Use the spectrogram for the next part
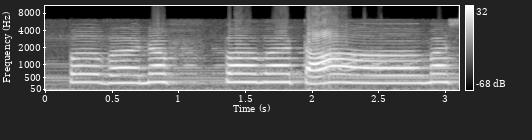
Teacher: ಪವನ ನಂತರ ಬಂದಿರುವ ವಿಸರ್ಗದ ಉಚ್ಚಾರಣೆ ಅರ್ಧ ಪ ರೀತಿ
